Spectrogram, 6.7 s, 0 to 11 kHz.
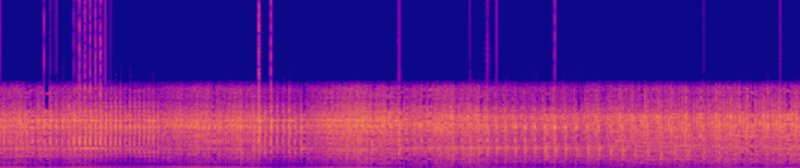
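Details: Lifan petrol engine idling with no load change: steady fast tick-like knock; acoustic stethoscope diagnosis places it in cylinders 2–3, with heavy oily deposits on the spark plugs suggesting stuck piston rings; engine knock at idle.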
